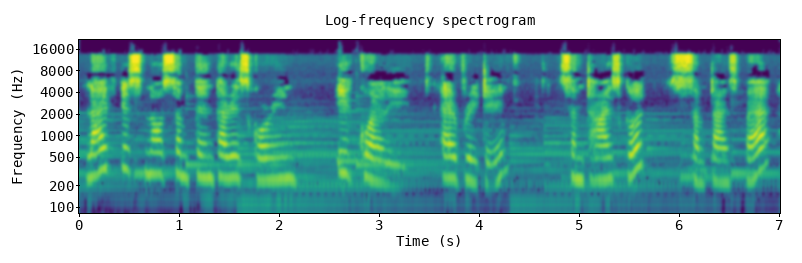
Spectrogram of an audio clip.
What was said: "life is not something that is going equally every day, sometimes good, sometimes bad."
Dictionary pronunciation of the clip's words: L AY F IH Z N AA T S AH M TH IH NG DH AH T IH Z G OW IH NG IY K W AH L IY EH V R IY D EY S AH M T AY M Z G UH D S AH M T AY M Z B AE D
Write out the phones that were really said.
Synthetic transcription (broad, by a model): L AY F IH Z N AA T S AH M T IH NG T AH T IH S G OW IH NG IY K W AH L IY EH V R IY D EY S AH M T AY M S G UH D S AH M T AY M S B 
